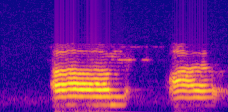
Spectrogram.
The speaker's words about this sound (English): I'm sorry, the phone will stop ringing in a second. Yeah. It should stop after three rings.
